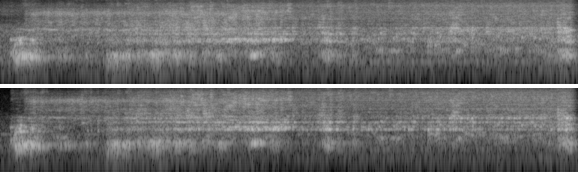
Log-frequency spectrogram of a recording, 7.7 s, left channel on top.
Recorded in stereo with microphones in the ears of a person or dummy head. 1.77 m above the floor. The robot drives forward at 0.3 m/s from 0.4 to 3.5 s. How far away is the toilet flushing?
About 1.4 m.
